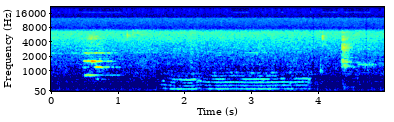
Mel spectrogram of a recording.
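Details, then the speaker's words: Sleeping dog snoring with a drawn-out, low, whistly, whine-like tonal hum against quiet room noise, heard during an online seated exercise class. "and if anybody's wondering what that sound is it is the sound of my dog eliza snoring because i think you can hear that all right now"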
